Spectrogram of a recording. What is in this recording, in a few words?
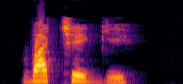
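"вачеги", Komi, female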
